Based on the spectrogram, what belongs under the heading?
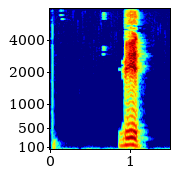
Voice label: "밑", pronunciation ko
